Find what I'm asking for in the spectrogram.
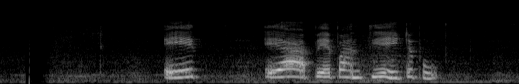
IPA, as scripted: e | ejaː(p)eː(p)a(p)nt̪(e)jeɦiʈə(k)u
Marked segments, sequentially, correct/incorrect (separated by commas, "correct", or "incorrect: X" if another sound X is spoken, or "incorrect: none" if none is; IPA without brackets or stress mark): correct, correct, incorrect: none, incorrect: i, incorrect: p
